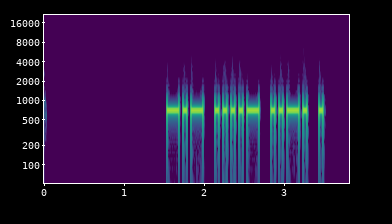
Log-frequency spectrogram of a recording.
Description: Morse code, heard as a keyed tone, about 24 wpm, 700 Hz. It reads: K4FE
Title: Speed Racing - USA Call Signs 20wpm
